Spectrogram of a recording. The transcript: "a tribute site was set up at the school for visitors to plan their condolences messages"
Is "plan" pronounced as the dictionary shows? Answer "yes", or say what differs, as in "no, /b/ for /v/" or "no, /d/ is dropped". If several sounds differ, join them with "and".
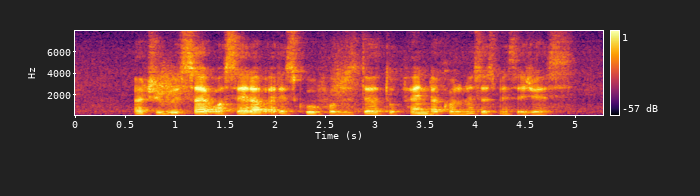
no, /l/ is dropped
